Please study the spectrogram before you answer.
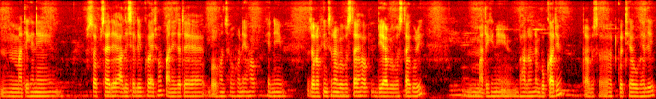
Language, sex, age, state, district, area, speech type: Assamese, male, 30-45, Assam, Dhemaji, rural, spontaneous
